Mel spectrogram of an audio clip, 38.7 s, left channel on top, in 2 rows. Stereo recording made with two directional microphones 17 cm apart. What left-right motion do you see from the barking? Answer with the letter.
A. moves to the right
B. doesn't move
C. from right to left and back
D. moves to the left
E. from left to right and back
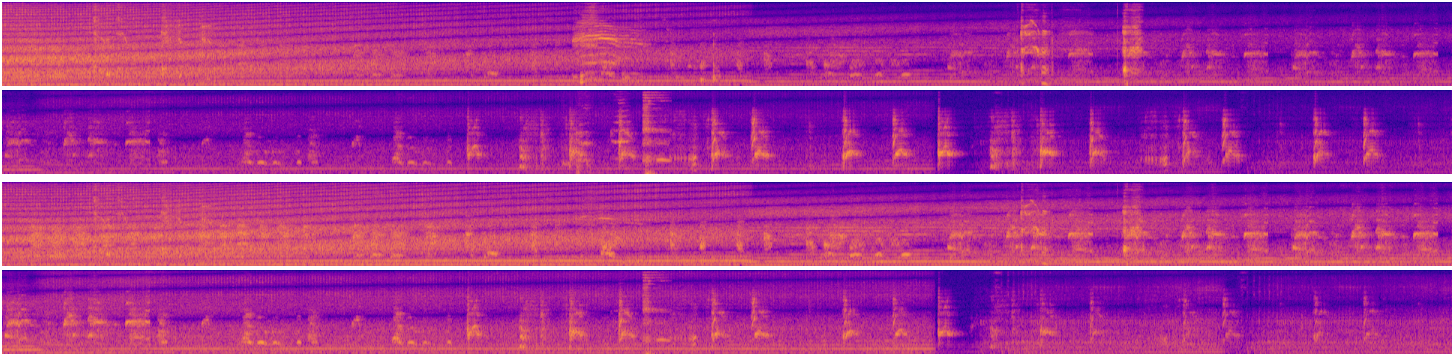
D.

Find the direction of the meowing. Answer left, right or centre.
left.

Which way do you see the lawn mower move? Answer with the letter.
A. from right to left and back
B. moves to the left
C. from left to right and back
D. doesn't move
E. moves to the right
E.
